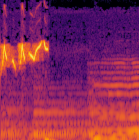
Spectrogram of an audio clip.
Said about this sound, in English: Male magnolia warblers have been described as having two songs, one in courtship and around the nest, and another slightly different song, heard at dawn and dusk, that lacks the louder final note.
